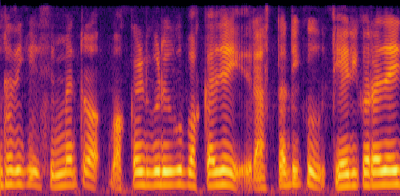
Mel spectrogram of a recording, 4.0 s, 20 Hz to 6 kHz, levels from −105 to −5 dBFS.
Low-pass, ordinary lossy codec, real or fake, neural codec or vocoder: 5.4 kHz; none; fake; codec, 24 kHz, 3.1 kbps, DualCodec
